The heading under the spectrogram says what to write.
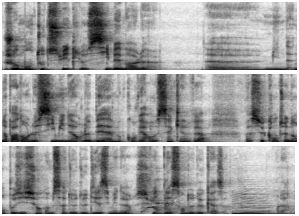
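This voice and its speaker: A man's voice: mid-range voice, normal speed, sharp tone. A man with a French accent teaching a beginner guitar lesson, explaining chords step by step and counting beats aloud.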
